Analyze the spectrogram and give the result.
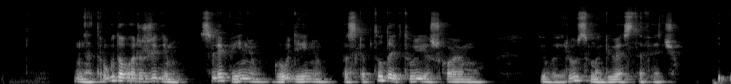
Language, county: Lithuanian, Alytus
